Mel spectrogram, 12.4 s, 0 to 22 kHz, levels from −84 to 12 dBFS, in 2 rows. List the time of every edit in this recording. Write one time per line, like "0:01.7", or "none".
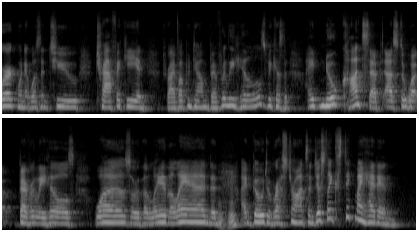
none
